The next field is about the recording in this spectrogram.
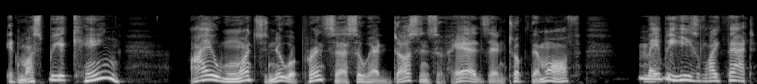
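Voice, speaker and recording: A man's voice: on the high side, huge pitch swings, a little slow, breathy edge, no echo, clean studio sound, pitched above the performer's own voice, heavily acted. A man voicing a spirited, earnest young girl in a storybook. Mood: nervous wonder.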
